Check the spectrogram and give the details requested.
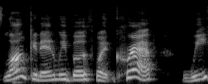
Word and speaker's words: Lankinen: when she told us that no, it's not Lankinen, it's Lonkinen, we both went, crap, we feel like dirt.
